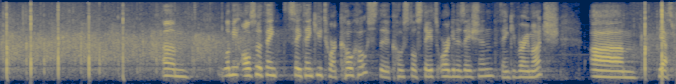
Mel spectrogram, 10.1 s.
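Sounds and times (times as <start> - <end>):
audience applause for panelists: 0.0 - 3.9, 9.6 - 10.1
speech: 2.4 - 10.1.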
